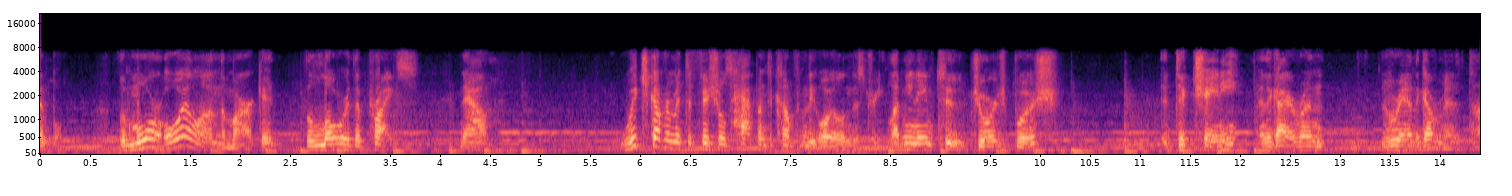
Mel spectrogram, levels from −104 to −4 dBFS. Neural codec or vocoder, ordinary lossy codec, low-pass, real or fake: vocoder, 44.1 kHz, 128 mel bands, Pupu-Vocoder; Opus, 24 kbps; 7.2 kHz; fake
